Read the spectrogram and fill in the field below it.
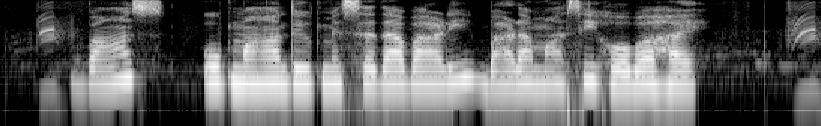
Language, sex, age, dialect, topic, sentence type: Magahi, female, 31-35, Southern, agriculture, statement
